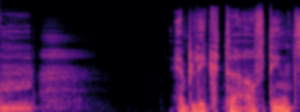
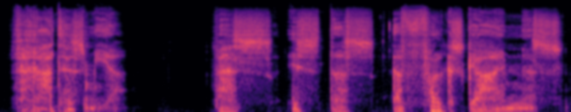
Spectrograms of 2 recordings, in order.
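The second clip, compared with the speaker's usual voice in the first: conspiratorial whisper; 7 semitones lower than usual. Acted. Asking a secret confidentially.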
